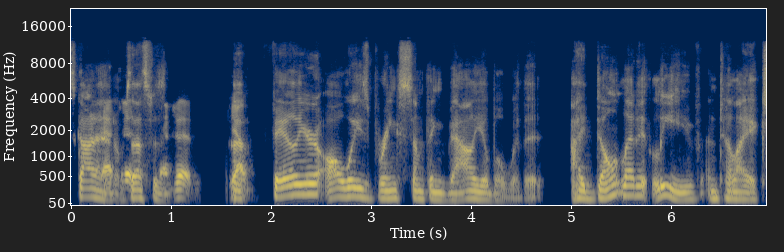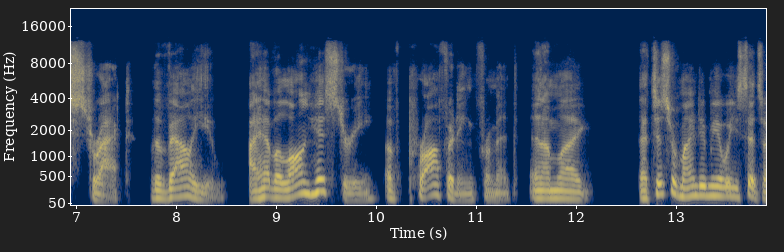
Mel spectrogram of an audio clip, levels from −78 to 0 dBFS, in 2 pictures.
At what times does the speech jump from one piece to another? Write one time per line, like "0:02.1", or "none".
0:01.9
0:11.5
